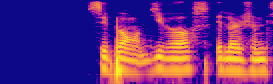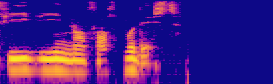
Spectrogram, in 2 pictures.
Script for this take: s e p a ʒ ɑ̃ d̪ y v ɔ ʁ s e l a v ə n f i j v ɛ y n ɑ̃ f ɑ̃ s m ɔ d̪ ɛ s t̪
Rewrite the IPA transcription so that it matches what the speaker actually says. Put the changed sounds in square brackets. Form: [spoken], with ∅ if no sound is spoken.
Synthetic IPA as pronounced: s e p a [ʁ] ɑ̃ d̪ [i] v ɔ ʁ s e l a [ʒ] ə n f i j v [i] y n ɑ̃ f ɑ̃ s m ɔ d̪ ɛ s t̪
